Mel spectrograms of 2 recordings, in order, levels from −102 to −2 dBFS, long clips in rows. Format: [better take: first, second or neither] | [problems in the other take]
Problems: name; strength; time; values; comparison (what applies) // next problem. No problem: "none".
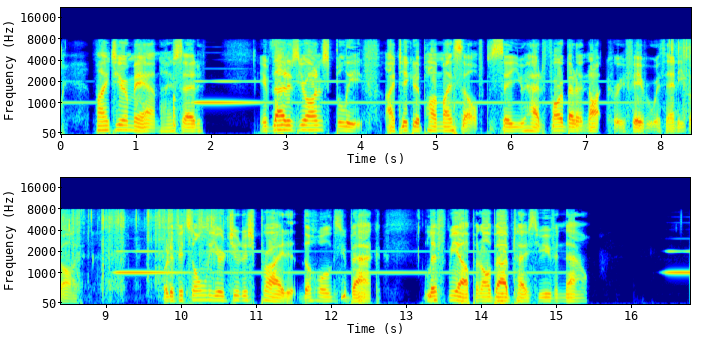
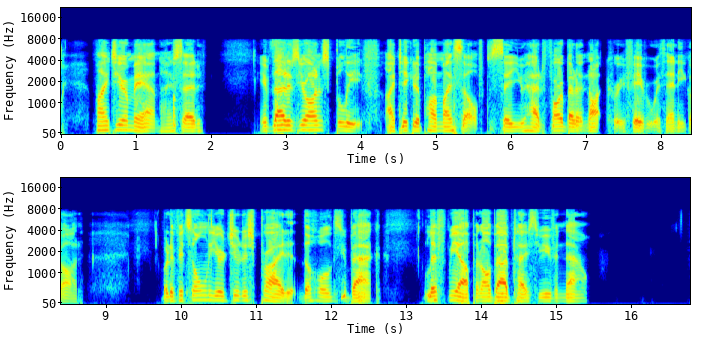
second | background sound (Walk, footsteps + Wind instrument, woodwind instrument); 11 dB below the speech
